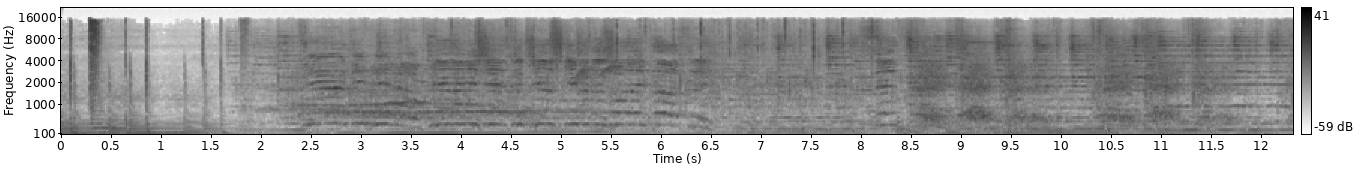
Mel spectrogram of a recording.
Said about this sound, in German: Der Jubel und Applaus, den ihr gerade gehört habt, der galt Karol Nawrocki, dem Mann, der im August zum Präsidenten Polens gewählt wurde.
